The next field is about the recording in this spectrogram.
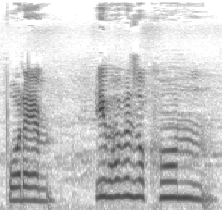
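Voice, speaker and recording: A Bangladeshi woman giving personal testimony as an interview guest, in a halting, plain-spoken way. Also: high voice, fairly even intonation. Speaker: guest telling her life story. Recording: dull, muffled lo-fi sound.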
